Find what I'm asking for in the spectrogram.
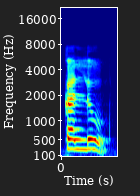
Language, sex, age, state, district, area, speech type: Manipuri, female, 45-60, Manipur, Imphal West, urban, read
